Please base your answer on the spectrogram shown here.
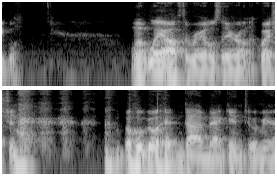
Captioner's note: laughter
